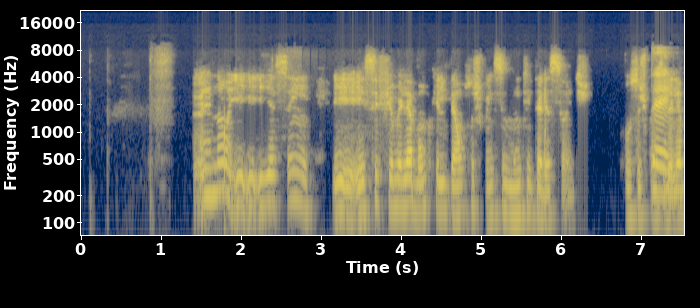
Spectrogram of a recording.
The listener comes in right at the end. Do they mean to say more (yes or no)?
no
